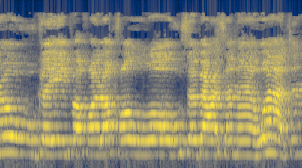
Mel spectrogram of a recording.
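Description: A young boy chanting Qur'an verses in a melodic recitation, one voice holding long, drawn-out notes that slide in pitch.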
